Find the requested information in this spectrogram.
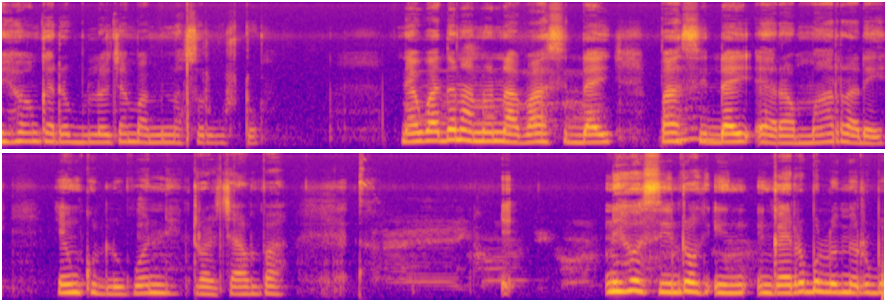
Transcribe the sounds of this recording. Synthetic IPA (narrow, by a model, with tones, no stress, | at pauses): i˦ɦɔ˦ŋɡa˨ɾɔ˦bu˨lɔ˦t͡ʃa˦mba˨mi˦na˨su˦ɾku˨ɾtu˨ | nɛ˨˦kʷa˦dɛ˦na˨nɔ˦na˨βa˦si˨˦da˦i˦pa˦si˦da˦i˦ʔɛ˨ɾa˨ma˦ɾa˨ɾɛ˨ | ɛ˦ŋku˨lu˨ɡo˦ni˨tɔ˨lt͡ʃa˦mba˨ | ni˦ɦɔ˦si˨˦ndɔ˦˨ŋɡa˨i˨ɾɔ˦bu˦˨lo˦mɛ˨ɾu˦bu˦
